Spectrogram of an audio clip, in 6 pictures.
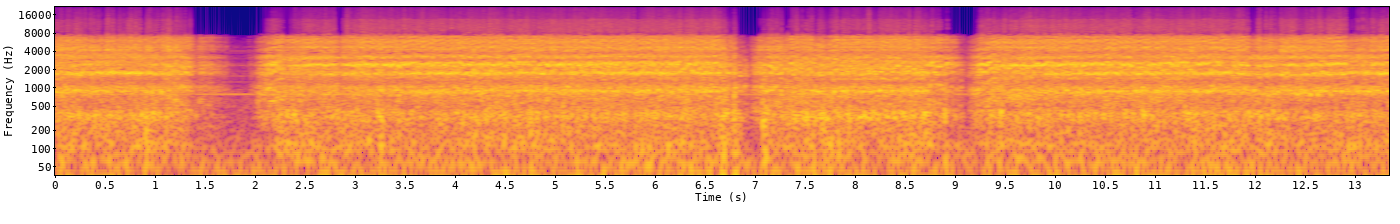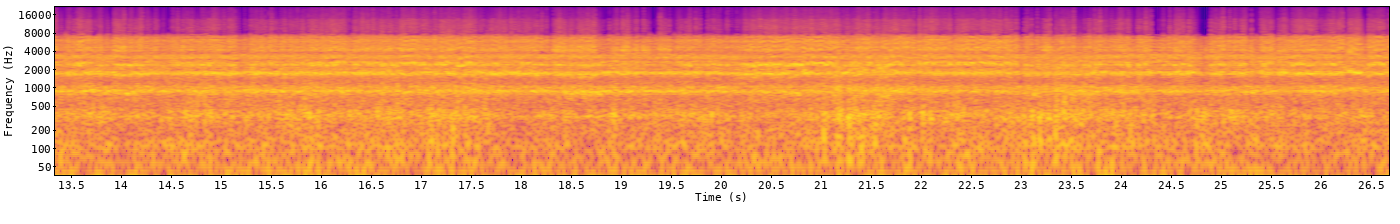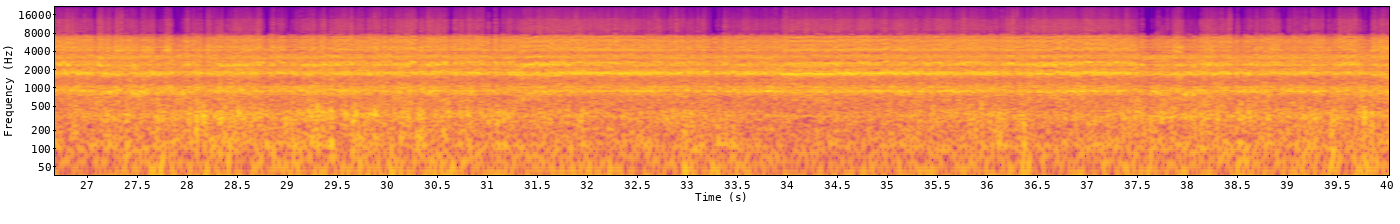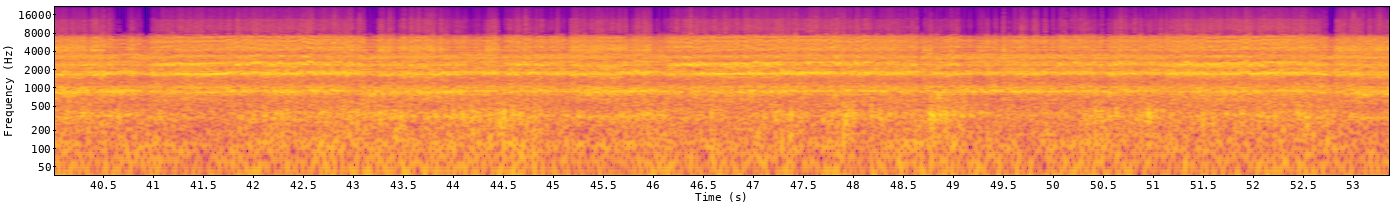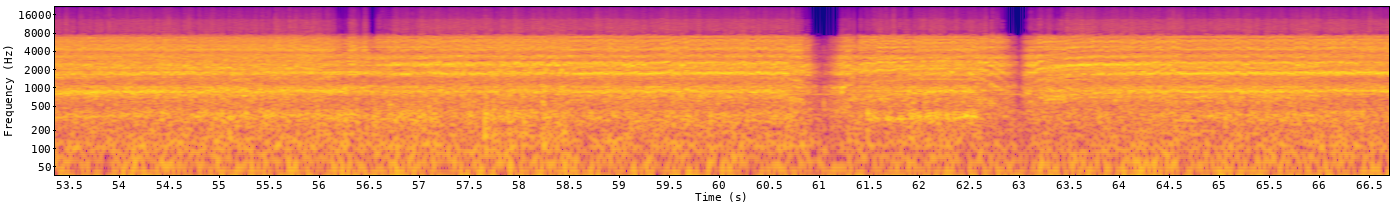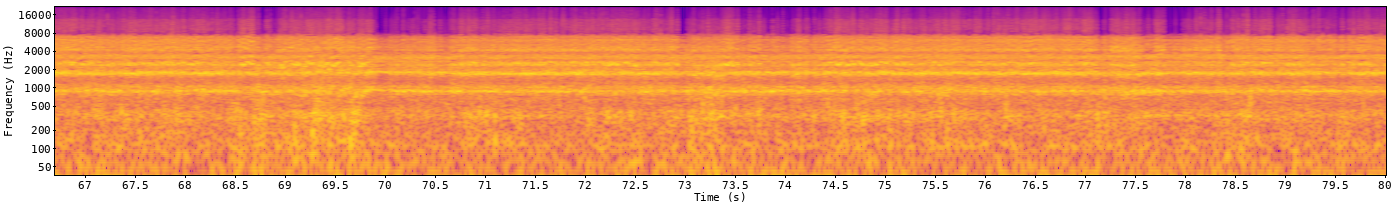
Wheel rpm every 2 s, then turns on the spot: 170, 170, 210, 160, 150, 210, 230, 230, 230, 230, 230, 230, 230, 230, 230, 230, 230, 230, 230, 230, 220, 220, 220, 220, 230, 230, 220, 210, 220, 210, 150, 160, 210, 230, 230, 230, 230, 240, 230, 230.
none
